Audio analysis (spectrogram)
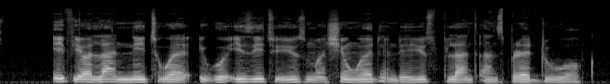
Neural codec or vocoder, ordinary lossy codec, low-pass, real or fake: vocoder, 44.1 kHz, 128 mel bands, Pupu-Vocoder; none; 14.4 kHz; fake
